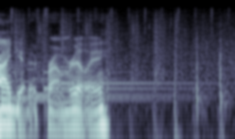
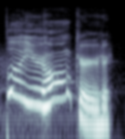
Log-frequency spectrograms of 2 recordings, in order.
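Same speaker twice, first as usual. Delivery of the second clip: amused laughing teasing; 7 semitones higher than usual. Real, not acted. Laughing at stuffy voice.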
